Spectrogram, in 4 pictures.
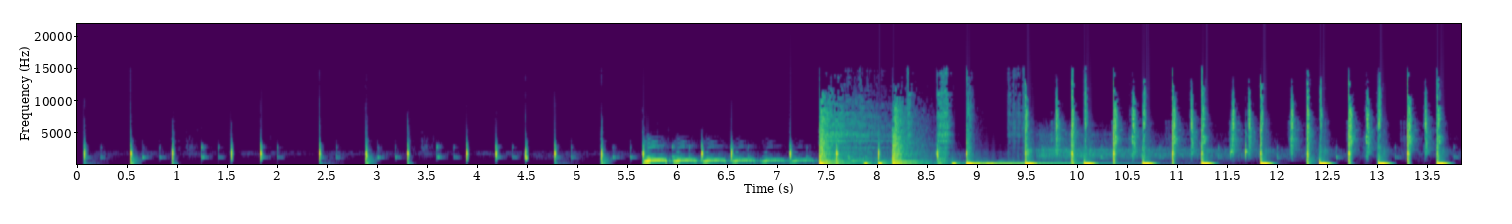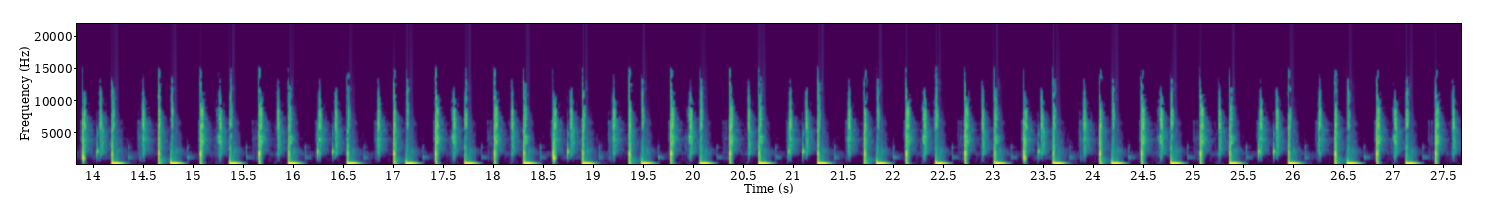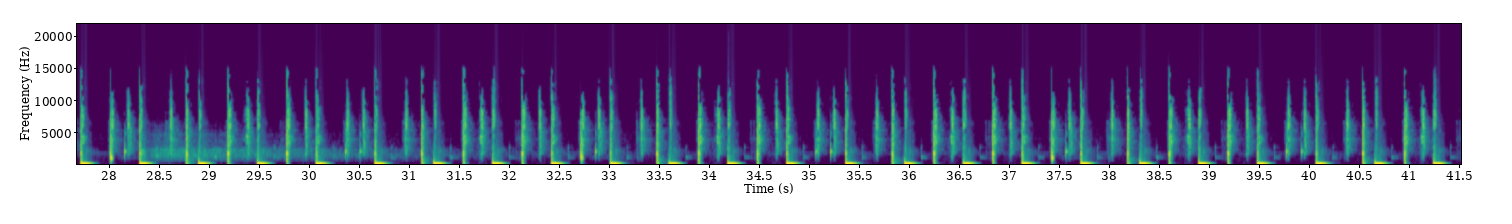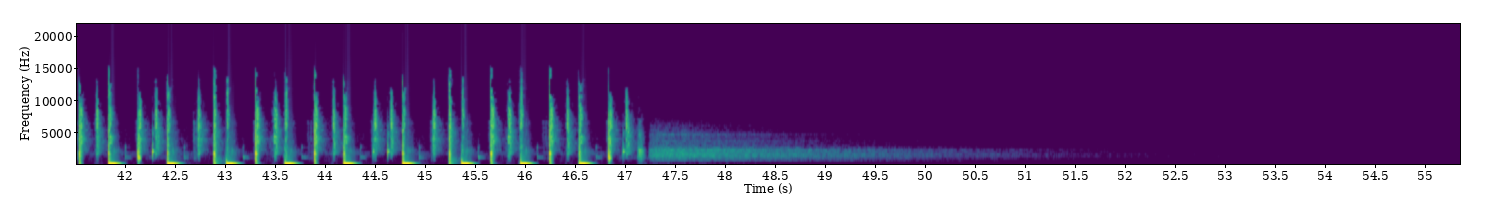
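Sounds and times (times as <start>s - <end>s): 
funky drum beat: 7.2s - 47.3s.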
